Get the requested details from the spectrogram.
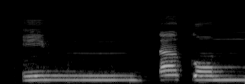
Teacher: آواز کو ناک میں لے جائیں گے ، یہاں غنہ ہوگا، انکم ظلمتم انفسکم، انفسکم باتخاذکم العجل، خا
